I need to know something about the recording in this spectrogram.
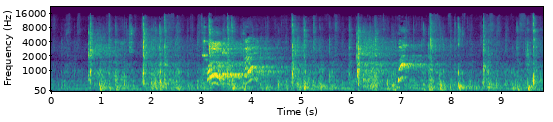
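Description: Badminton rackets strike a shuttlecock in a fast rally, with sharp pops echoing in a large hall.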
